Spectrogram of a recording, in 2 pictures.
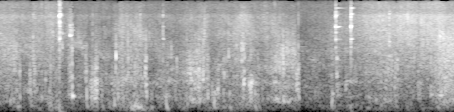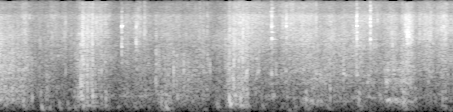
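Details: Grass being torn and chewed by a grazing horse, crisp crunchy bites coming in quick uneven bursts, a brief lull near the middle.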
